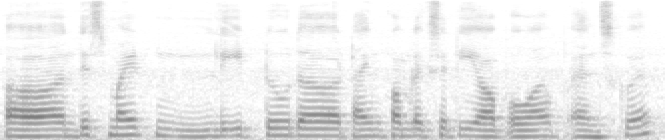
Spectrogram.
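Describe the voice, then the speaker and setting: Guy in a mock coding interview, halting, dark soft tone, faint noise behind. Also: a little high, little pitch movement. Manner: hesitant, halting. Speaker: interview candidate.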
